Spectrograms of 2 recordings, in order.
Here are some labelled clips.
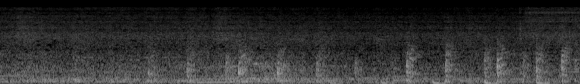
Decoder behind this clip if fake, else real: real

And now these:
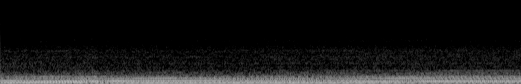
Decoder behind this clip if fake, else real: real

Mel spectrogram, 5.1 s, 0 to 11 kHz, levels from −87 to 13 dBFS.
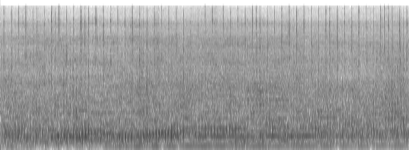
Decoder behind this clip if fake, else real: fake, codec, SNAC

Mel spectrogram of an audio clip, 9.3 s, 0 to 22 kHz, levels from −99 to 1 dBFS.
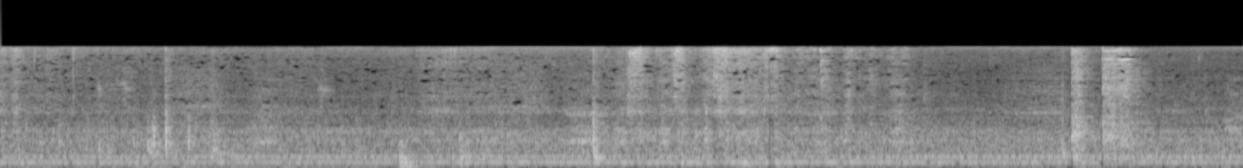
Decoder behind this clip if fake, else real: real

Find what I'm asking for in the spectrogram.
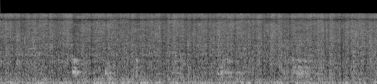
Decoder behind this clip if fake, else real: fake, codec, DAC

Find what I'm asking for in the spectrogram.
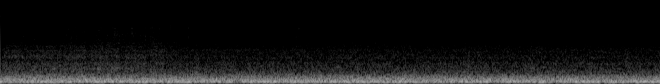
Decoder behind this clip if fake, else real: real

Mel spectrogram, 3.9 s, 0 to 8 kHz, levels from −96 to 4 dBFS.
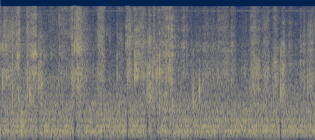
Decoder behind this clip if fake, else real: real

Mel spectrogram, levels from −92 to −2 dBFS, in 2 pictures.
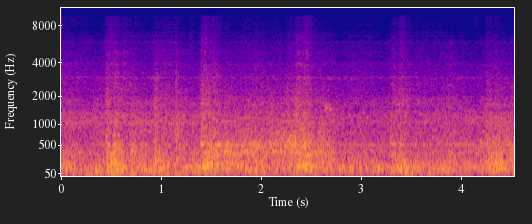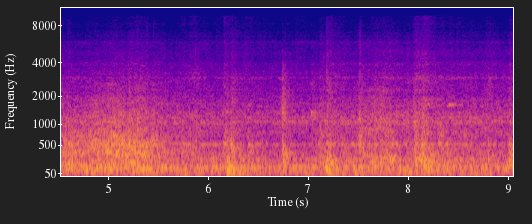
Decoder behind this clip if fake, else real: fake, autoencoder, DAC-VAE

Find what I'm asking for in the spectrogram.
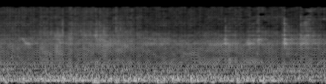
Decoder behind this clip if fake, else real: fake, vocoder, Vocos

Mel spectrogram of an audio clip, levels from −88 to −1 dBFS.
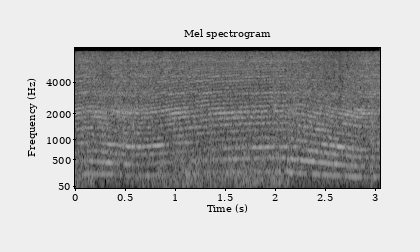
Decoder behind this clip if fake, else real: real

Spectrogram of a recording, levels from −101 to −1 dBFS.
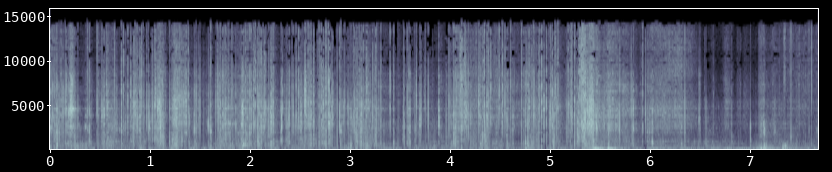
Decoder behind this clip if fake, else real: fake, codec, SNAC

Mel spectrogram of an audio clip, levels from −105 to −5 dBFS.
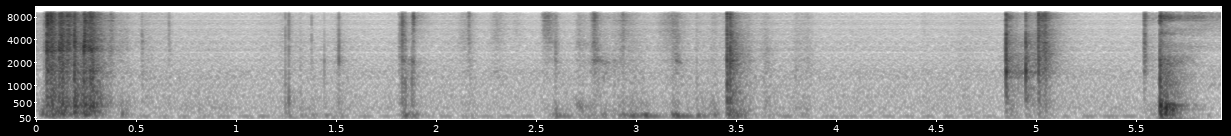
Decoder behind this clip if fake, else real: fake, autoencoder, DAC-VAE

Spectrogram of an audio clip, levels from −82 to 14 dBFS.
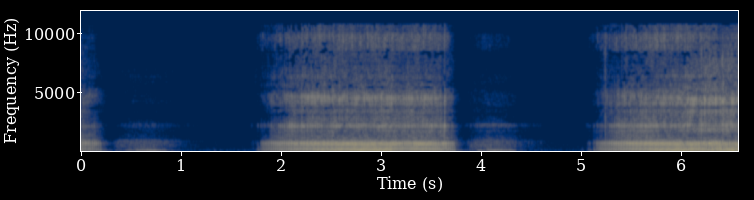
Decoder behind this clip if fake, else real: real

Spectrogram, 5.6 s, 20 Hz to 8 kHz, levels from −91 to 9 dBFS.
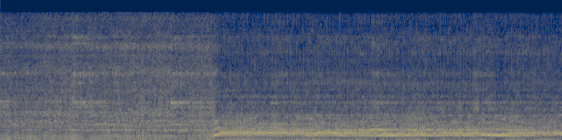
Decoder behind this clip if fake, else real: fake, vocoder, HiFi-GAN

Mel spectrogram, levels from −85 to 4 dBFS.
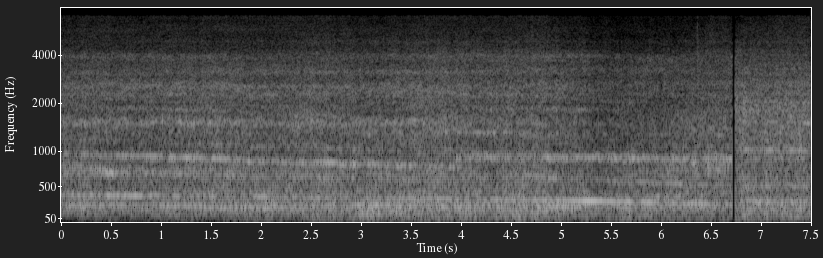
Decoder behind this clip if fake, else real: fake, autoencoder, DAC-VAE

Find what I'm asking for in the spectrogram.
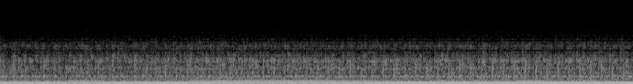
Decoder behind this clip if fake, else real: real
